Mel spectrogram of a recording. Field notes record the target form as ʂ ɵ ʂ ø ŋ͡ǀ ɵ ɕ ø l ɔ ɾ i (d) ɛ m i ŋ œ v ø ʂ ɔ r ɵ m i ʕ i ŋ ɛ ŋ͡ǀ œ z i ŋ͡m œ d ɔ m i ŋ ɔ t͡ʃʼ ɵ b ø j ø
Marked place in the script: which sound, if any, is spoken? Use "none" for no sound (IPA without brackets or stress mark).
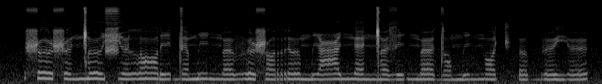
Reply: d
